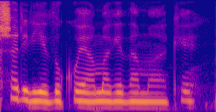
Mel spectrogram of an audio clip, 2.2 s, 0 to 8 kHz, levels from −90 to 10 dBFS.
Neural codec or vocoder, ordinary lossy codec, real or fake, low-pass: none; none; real; none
